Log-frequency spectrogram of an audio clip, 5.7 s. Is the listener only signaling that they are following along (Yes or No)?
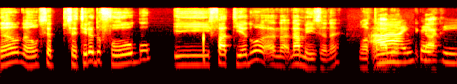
No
